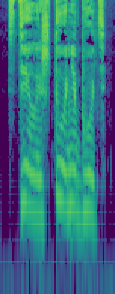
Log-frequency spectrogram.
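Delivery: high, slow, loud plea; desperate shout. Acted. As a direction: scream it at the guardian. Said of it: "закричала я покровителю".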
